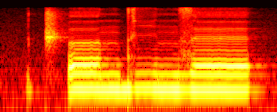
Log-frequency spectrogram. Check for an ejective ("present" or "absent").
present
